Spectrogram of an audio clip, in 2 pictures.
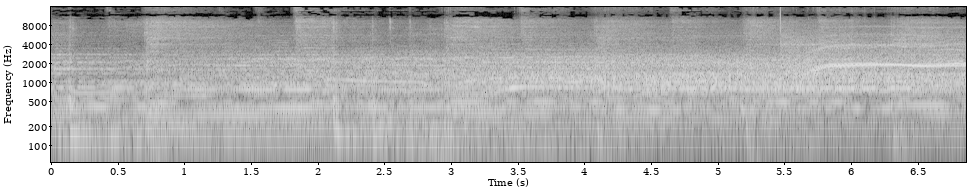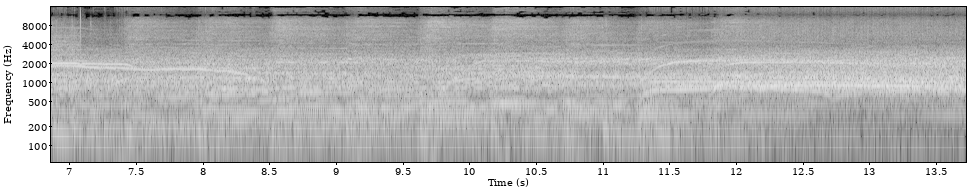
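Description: Live arena concert music through the PA, recorded from the audience: held synth chords over a regular beat. From about three seconds in, fans scream and whoop over it.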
